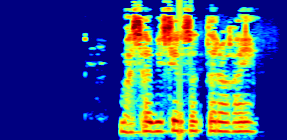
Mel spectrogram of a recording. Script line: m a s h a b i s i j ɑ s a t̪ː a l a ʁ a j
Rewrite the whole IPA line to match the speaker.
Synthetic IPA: m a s h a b i s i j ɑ s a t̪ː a ɾ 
